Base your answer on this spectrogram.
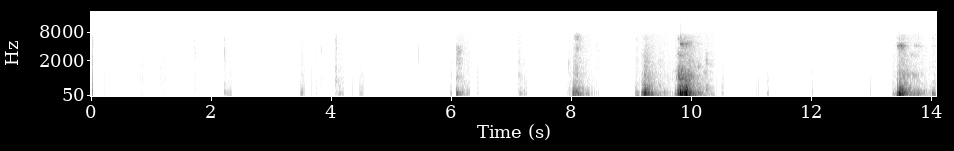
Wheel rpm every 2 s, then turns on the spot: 0, 0, 0, 0, 0, 0, 0.
none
